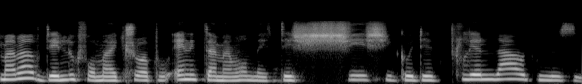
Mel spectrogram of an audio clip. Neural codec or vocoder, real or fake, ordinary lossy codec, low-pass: codec, 16 kHz, 1 kbps, X-Codec, HuBERT features, trained on LibriSpeech; fake; none; none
